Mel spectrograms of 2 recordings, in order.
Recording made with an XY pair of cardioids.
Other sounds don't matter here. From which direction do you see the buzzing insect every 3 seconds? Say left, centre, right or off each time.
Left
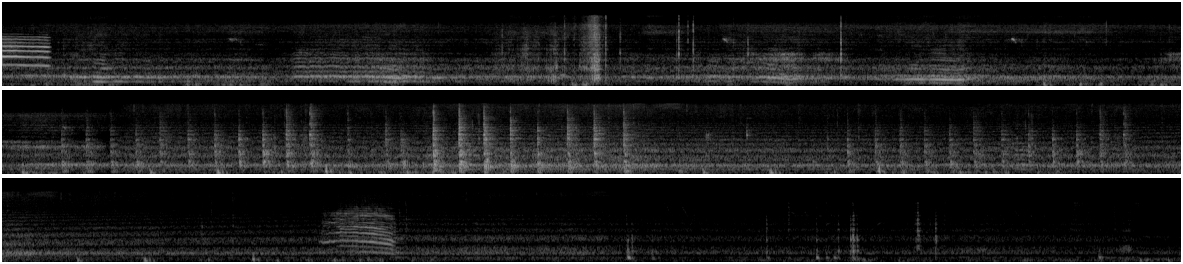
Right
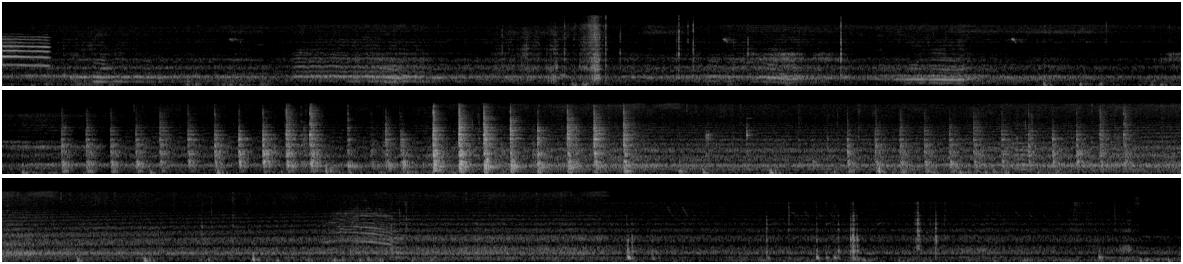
left, left, left, left, left, left, centre, right, right, right, right, right.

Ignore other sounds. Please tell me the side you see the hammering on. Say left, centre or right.
right.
